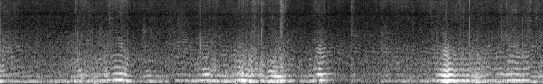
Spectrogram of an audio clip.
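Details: A colony of honey bees humming in the hive: steady low buzz with rippling harmonics, loudness waxing and waning, and a strong close buzz flaring up late in the clip.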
